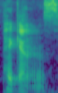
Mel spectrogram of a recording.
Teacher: notice how Joey from Friends also drops the G and says it very unstressed.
